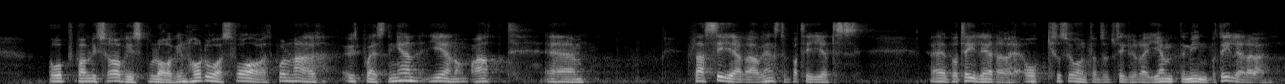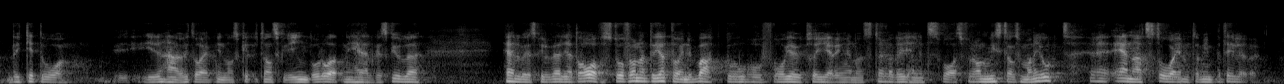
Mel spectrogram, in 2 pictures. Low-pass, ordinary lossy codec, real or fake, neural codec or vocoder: 7.2 kHz; none; fake; codec, 16 kHz in and 24 kHz out, 0.8 kbps, FocalCodec, streaming, 65536 codes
